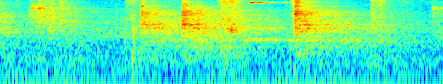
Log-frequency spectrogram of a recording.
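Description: Blue metal rolling stair ladder being pushed across a concrete floor, giving a few sharp metallic knocks and rattles that echo in the large empty room.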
